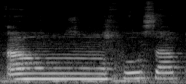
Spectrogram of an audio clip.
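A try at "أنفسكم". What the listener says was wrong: Masih lari ke mim, jangan lari ke mahal mim. Coba afu. Oh tadi itu amfu.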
